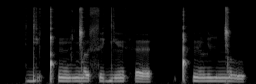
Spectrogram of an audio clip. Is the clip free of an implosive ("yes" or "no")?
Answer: yes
